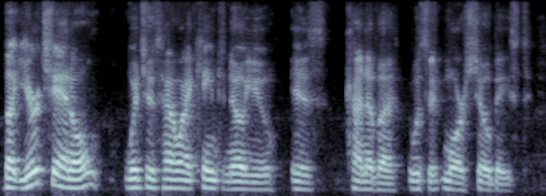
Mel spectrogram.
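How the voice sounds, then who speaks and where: A man's voice: medium pitch, moderate pace. Male host, informal chat, easygoing and jokey. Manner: relaxed, joking, casual rambling. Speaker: podcast host.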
